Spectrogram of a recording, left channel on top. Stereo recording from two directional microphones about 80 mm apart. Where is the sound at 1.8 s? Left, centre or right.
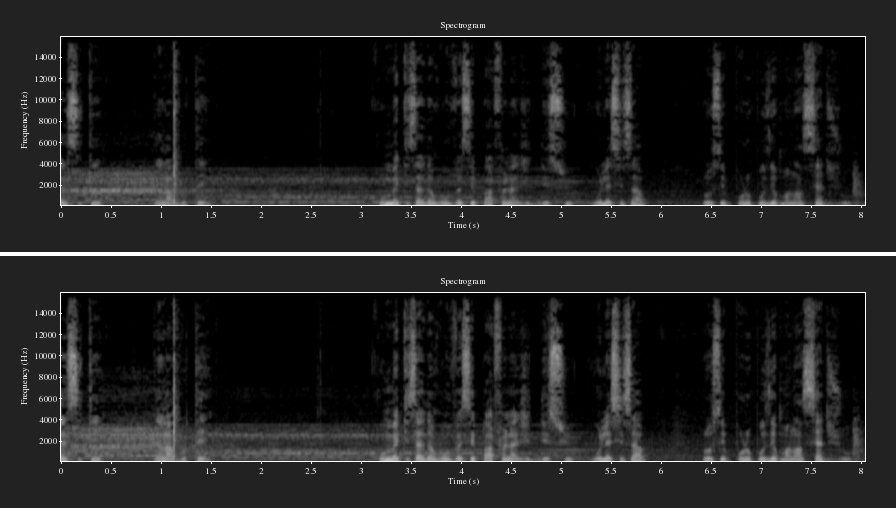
Right.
